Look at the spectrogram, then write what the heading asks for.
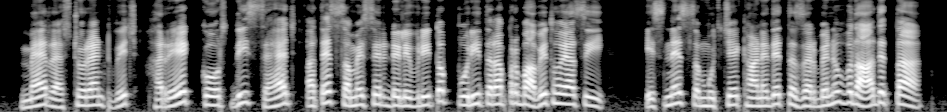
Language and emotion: Punjabi, happy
